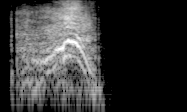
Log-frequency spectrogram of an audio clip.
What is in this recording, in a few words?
wrong answer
